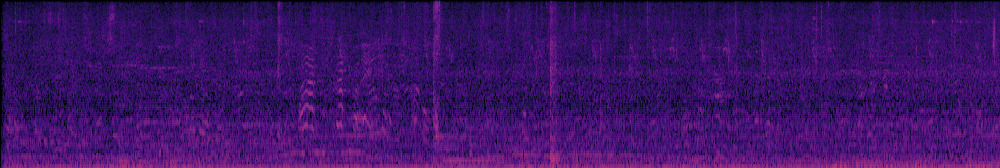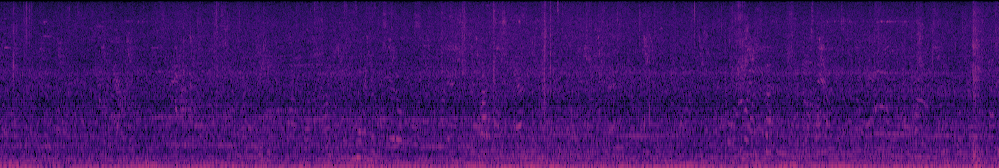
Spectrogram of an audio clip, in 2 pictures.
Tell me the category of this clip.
Soundscapes > Urban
